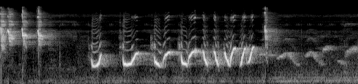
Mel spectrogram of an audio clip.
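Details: Fighter-style White-rumped shama lure song with full variation: a few sharp high chips, then a quick run of repeated V-shaped whistled notes, fading into softer trailing slurs.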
